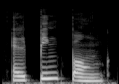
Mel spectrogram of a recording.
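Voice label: ping pong, Spanish, female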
